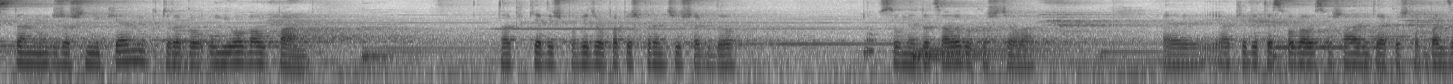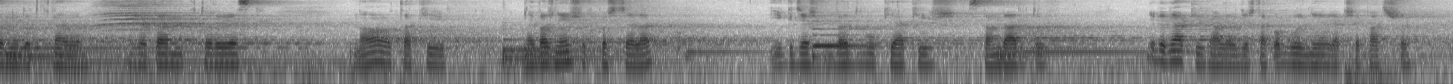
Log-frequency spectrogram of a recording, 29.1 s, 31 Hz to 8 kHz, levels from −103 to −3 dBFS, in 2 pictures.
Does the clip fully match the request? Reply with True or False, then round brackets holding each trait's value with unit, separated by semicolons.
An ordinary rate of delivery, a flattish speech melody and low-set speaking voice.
False (105 wpm; 2.0 semitones; 115 Hz)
